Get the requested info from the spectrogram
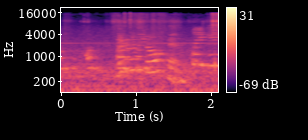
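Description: A small child's wordless vocalizing: short, high, up-and-down squeals and babble in the second half.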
